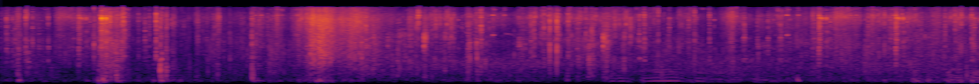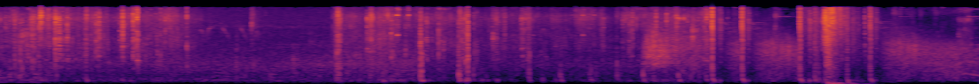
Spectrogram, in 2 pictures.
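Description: Gunshots crack loudly nearby.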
